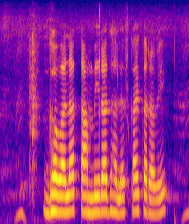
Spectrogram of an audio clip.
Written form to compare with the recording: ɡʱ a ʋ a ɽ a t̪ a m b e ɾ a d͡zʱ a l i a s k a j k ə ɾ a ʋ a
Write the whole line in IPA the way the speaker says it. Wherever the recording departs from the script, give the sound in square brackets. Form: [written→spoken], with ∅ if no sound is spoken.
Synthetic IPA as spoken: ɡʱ [a→ə] ʋ a [ɽ→l] a t̪ a m b e ɾ a d͡zʱ a l [i→j] a s k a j k ə ɾ a ʋ [a→e]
